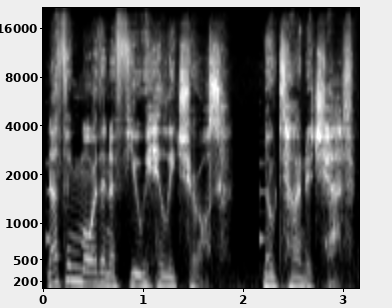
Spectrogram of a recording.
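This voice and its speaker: A cool, contemptuous nobleman vigilante from a video game. His voice sits at a middle pitch and moves widely in intonation. He speaks formally, with dry, measured sarcasm. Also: very animated, pushed and bright, husky, heavily acted. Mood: brisk.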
